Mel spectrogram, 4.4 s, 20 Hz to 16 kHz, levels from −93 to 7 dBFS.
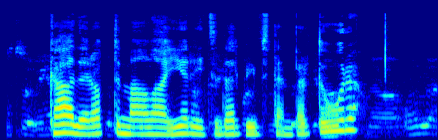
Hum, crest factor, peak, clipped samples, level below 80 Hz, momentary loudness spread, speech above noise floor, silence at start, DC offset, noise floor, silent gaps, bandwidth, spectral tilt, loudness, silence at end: none; 20 dB; -14 dBFS; under 0.1%; -84 dBFS; 23 LU; 22 dB; 0.3 s; under 0.1%; -56 dBFS; none; 11.5 kHz; -6.5 dB/octave; -35 LUFS; 0.1 s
